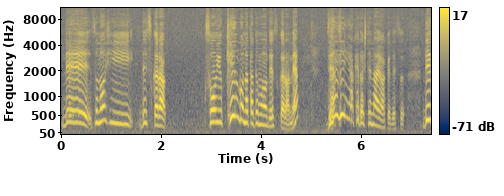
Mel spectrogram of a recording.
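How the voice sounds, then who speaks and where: Lively older woman giving formal testimony. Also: high-pitched. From Japan. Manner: polite, formal, vivid storytelling. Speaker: atomic bomb survivor giving testimony. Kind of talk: recorded testimony interview.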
